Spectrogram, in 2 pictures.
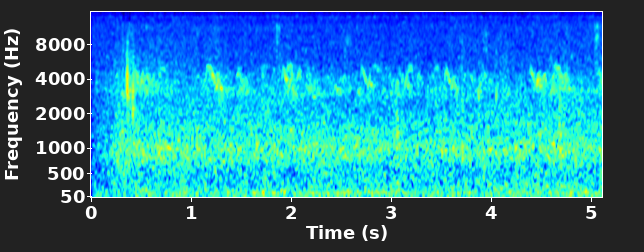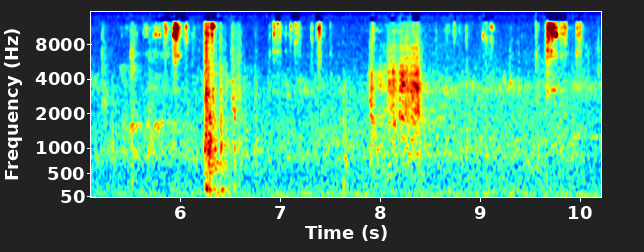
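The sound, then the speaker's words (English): Metal keys to a shop jingle briefly as they are handed over, a sharp clink near the middle followed by a softer rattle, over a steady low background hum with no talking. “Here you go, the keys to your shop.”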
